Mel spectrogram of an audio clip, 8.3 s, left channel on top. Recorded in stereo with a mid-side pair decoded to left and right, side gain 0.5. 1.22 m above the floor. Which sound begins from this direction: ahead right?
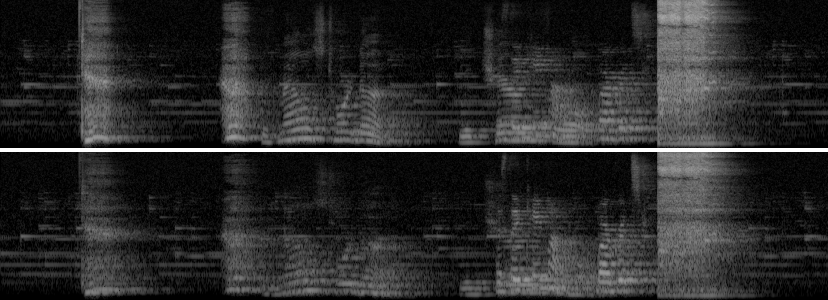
A woman speaking, at 5.0 s.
